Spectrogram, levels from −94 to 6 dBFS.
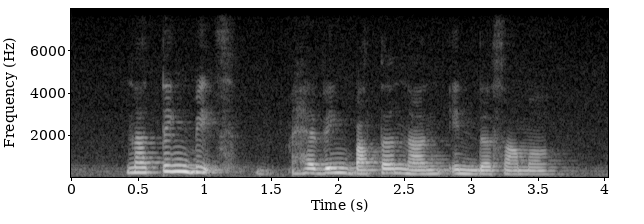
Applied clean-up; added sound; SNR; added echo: none; none; none; none.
